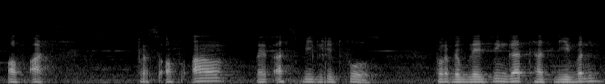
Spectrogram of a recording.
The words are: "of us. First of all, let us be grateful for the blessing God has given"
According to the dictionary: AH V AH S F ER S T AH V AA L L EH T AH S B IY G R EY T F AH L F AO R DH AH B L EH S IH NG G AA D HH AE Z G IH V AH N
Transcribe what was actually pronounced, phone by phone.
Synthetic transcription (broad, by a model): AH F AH S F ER S AH F AA L L EH T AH S B IY G R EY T F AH L F AO R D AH B L EH S IH NG G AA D HH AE S G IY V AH N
